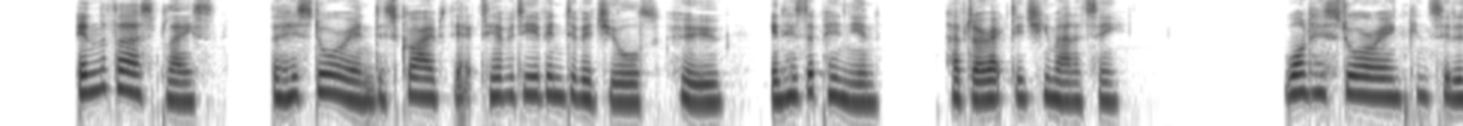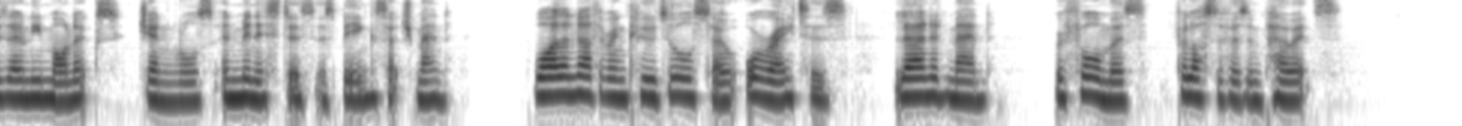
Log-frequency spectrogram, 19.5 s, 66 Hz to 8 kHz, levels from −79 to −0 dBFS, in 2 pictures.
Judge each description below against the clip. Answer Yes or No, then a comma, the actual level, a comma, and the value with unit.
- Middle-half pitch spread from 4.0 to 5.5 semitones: No, average, 2.8 semitones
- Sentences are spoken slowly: Yes, slow, 125 wpm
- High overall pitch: Yes, high, 195 Hz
